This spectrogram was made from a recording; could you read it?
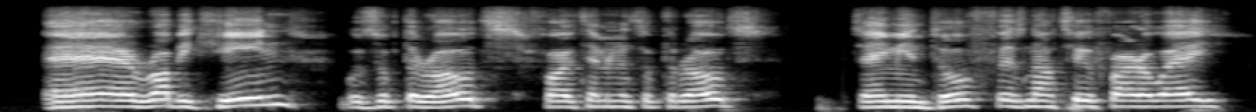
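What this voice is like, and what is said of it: Strong Dublin Irish accent. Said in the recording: “Strong accent. ... Dublin.”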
